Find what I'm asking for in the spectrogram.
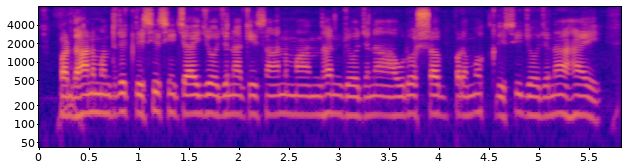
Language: Magahi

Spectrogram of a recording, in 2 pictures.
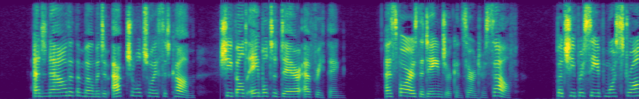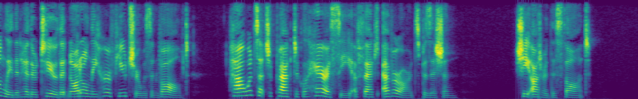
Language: English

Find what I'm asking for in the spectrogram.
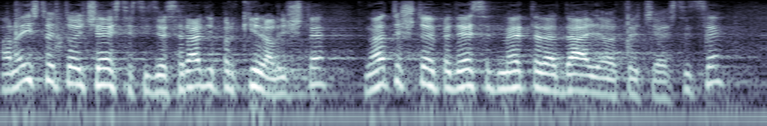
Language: Croatian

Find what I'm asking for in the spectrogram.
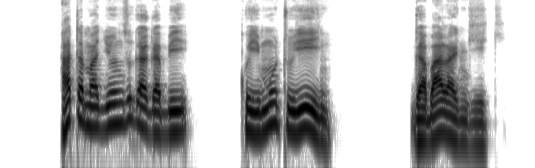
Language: Matengo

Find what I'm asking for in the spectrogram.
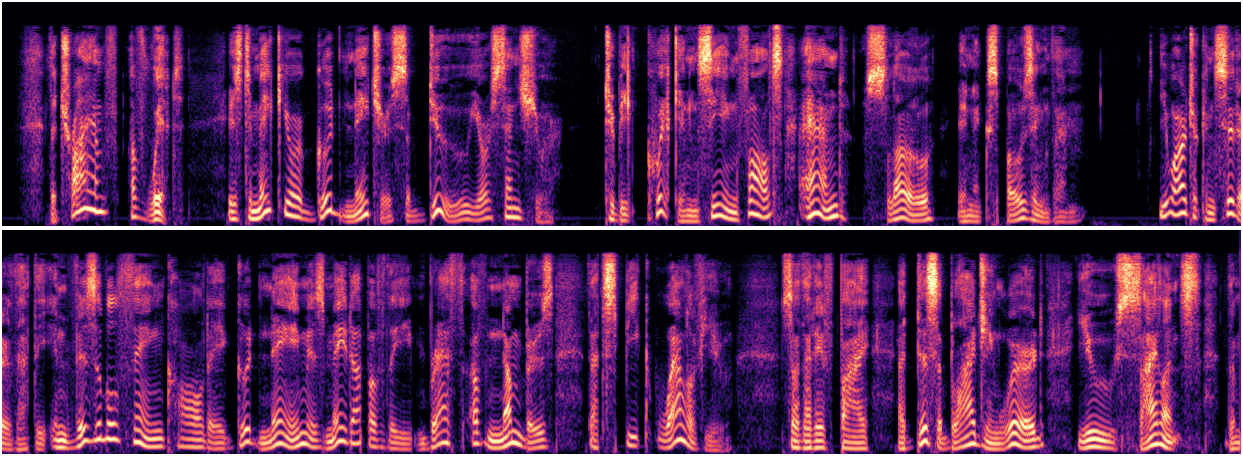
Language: English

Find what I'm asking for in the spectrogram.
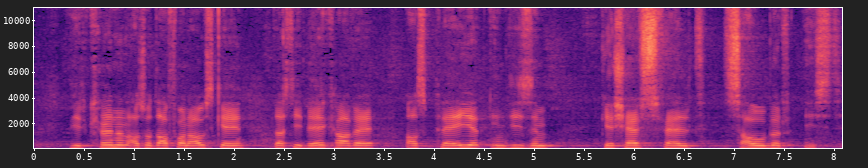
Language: Swiss German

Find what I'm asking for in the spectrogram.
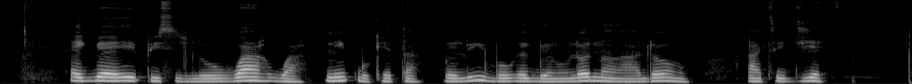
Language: Yoruba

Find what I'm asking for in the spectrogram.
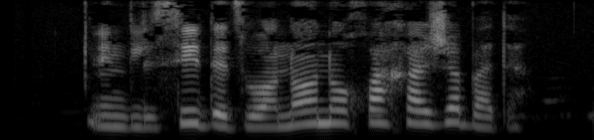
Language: Pashto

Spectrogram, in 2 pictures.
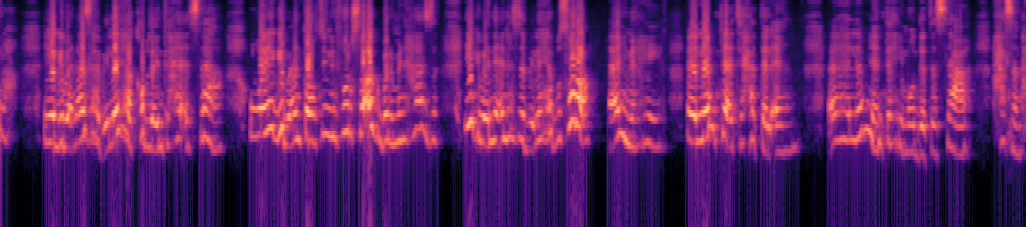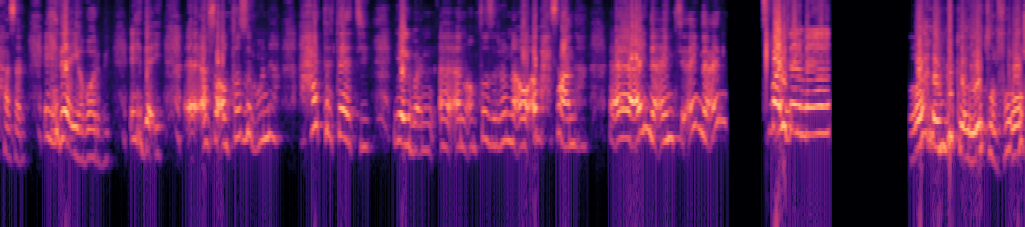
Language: Arabic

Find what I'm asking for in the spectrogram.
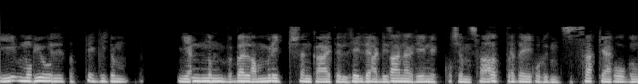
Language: Malayalam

